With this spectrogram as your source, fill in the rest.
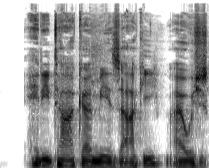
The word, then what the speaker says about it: Hidetaka Miyazaki: who know how to pronounce it or correctly pronounce his name i think it's hidetaka miyazaki i always just call him miyazaki reveal that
